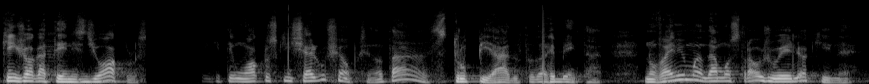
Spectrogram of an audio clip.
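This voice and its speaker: A man's dark, mellow, somewhat breathy voice at a medium pitch, with very wide pitch swings, a fairly quick pace and a very clean recording over a silent background. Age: 70s. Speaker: ophthalmologist. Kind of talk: lecture. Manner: animated.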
